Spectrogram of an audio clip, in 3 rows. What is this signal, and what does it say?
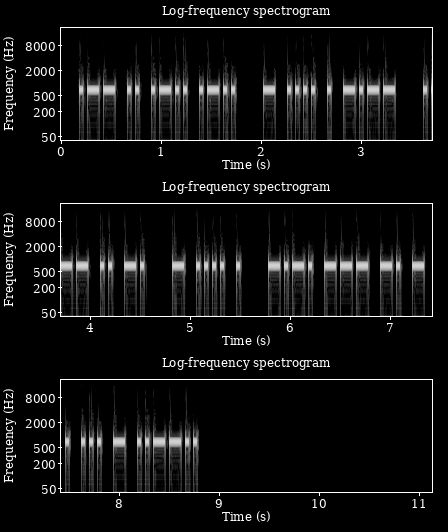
Morse code, heard as a keyed tone, about 32 wpm, 700 Hz. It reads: WILL THEY WIN THE CONTEST?
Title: Sentences from Top 1600 Words 30wpm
